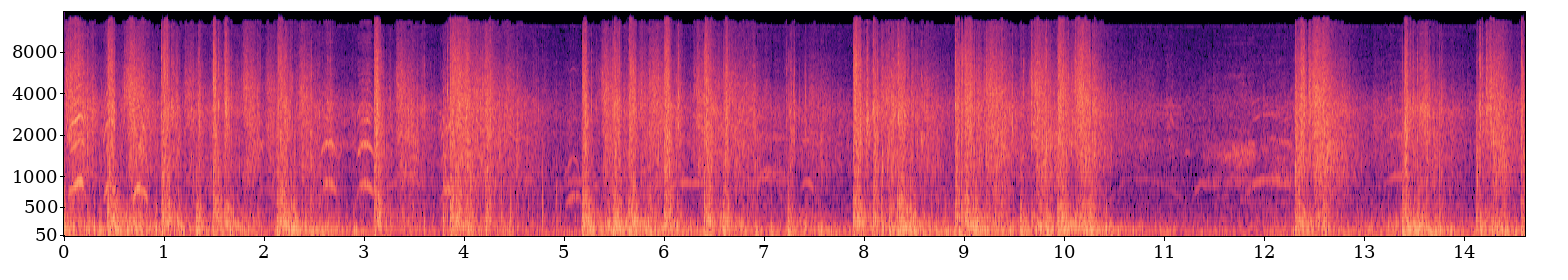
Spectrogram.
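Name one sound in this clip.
Horses gallop with thudding hooves on dirt.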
